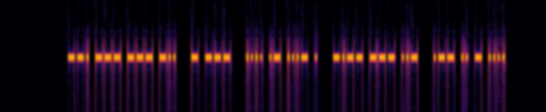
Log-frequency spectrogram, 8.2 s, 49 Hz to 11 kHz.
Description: Morse code, heard as a keyed tone, about 34 wpm, 700 Hz. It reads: GOOD TO HAVE YOU WITH
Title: Sets of 5 Words Encore2 35wpm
